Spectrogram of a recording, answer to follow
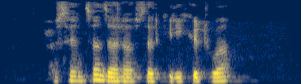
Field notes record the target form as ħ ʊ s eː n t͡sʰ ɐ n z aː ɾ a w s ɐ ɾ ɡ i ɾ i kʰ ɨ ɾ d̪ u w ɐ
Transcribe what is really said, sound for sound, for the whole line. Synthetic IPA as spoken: ħ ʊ s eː n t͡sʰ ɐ n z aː ɾ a w s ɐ ɾ ɡ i ɾ i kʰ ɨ ɾ d̪ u w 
